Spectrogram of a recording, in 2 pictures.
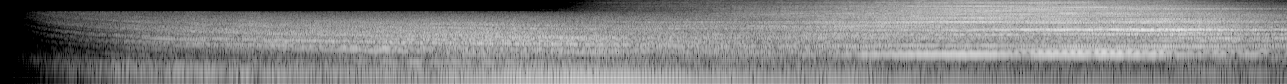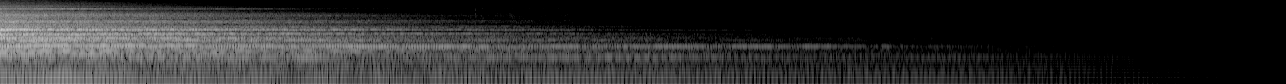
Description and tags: Creative Sounddesigns and Soundscapes made of my own Samples.
Sounds were manipulated and combined in very different ways.
Enjoy :)
Atmospheric, Bending, Cinematic, Crescendo, Cymbal, Dimension, Folding-Space, Sci-Fi, Sound-Effect, Soundscape, Space, Spooky, Strange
